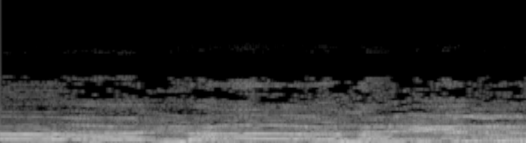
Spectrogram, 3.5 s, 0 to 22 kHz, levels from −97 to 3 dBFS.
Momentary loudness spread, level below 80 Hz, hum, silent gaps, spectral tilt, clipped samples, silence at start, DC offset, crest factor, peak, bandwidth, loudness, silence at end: 2 LU; -66 dBFS; none; none; -3 dB/octave; under 0.1%; 0 s; under 0.1%; 14 dB; -16 dBFS; 10.5 kHz; -29 LUFS; 0 s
